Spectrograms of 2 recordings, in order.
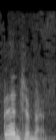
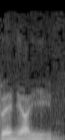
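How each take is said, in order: First: The name begins with a J sound. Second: The name begins with a Y sound. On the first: This is how it is said today. "who is Benjamin" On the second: This is how it was said originally. "They would speak of Benyamin"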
